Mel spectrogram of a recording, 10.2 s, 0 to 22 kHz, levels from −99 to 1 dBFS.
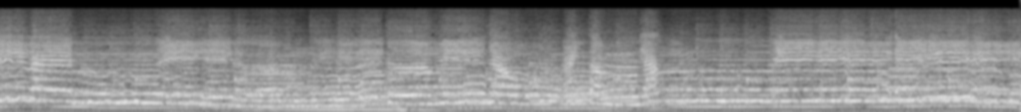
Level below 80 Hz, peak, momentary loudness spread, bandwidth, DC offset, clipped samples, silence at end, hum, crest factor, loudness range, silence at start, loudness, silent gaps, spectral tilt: -46 dBFS; -2 dBFS; 3 LU; 16 kHz; 0.5%; under 0.1%; 0 s; none; 12 dB; 1 LU; 0 s; -14 LUFS; none; -4 dB/octave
